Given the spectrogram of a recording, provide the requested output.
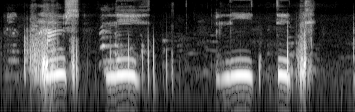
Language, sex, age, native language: Icelandic, male, 8, Icelandic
